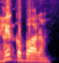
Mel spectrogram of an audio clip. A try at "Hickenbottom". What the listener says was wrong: Hicken, not Hickle.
